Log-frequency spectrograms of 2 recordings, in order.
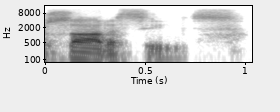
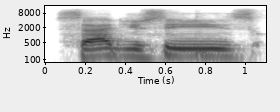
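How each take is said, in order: First: Sadducees as SOD-uh-sees, open ah and no you; alternate pronunciation. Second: Sadducees with short SAD plus a long you: SAD-you-sees; pronunciation demo. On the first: Reader showing listeners both pronunciations, second variant SAH-duh-seez. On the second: Reader showing listeners both pronunciations, first variant SAD-you-seez. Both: Shown as a demonstration. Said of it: "It's pronounced that way in both directions".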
